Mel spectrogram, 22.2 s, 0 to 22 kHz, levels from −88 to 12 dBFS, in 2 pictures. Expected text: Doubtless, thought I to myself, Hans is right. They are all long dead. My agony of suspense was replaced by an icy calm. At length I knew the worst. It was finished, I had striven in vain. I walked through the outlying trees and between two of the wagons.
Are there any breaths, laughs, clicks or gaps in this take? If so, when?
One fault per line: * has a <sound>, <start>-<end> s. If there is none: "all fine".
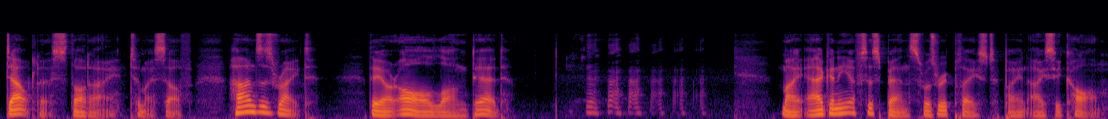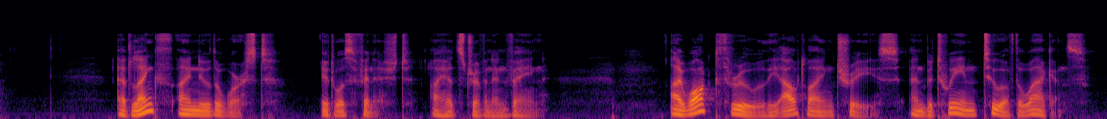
* has a laugh, 5.7-7.2 s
